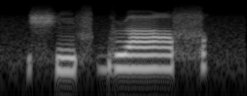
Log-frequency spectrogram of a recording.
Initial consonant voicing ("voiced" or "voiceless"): voiceless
